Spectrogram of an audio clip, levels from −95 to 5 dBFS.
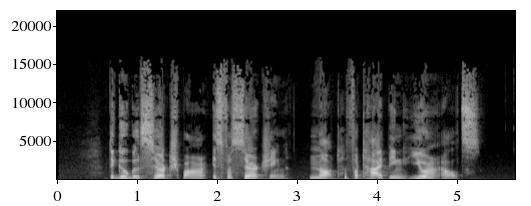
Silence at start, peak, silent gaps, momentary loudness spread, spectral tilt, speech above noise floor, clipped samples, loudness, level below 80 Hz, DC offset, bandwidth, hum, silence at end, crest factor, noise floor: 0.65 s; -4 dBFS; none; 11 LU; -2.5 dB/octave; 38 dB; under 0.1%; -22 LUFS; -58 dBFS; under 0.1%; 16 kHz; none; 0.45 s; 20 dB; -61 dBFS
